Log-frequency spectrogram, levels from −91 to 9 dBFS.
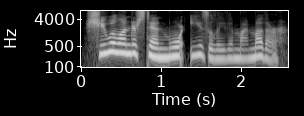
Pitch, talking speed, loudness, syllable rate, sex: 230 Hz, 185 wpm, -16 LUFS, 5.4 syllables/s, female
